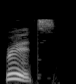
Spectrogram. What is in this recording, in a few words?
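"routes", British English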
